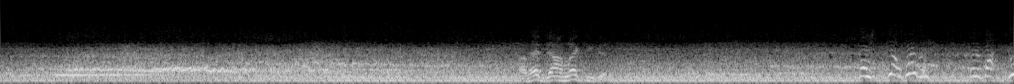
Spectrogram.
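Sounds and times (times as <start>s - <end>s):
car engine accelerating during chase: 0.0s - 10.1s
speech: 5.5s - 6.8s, 9.0s - 10.1s.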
